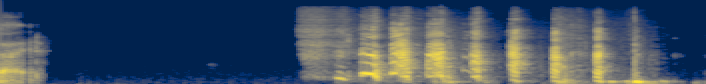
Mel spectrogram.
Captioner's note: laughing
